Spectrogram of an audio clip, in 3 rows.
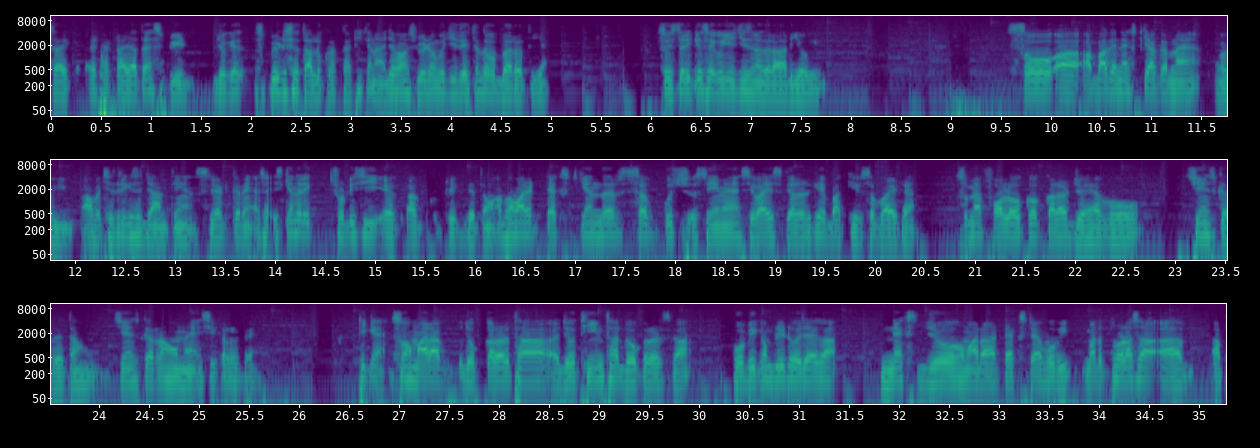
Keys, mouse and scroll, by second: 9.9 space, 11.0-11.6 drag, 17.4 scroll up 1, 20.4 click, 23.7-30.2 drag, 30.4 scroll down 1, 33.7 scroll up 1, 33.9-34.2 scroll down 1.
